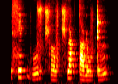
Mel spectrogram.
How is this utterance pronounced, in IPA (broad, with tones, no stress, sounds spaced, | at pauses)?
s i˧˥ ʈ bʱ u˩˧ z t͡ʃʰ ɤ˩ v t͡ʃʰ ɯ˧˥ ɖ tˤ ɤ˩ ɳ u˩ v ʈ ɯ˩˧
